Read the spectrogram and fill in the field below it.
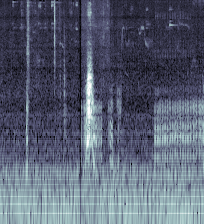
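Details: Nine-month-old Yorkie barking at cows scattered in a field, calling them in; two sharp, high barks about two seconds apart over a quiet outdoor hum, with a steady drawn-out tonal sound in between.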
